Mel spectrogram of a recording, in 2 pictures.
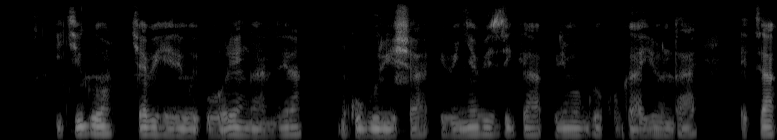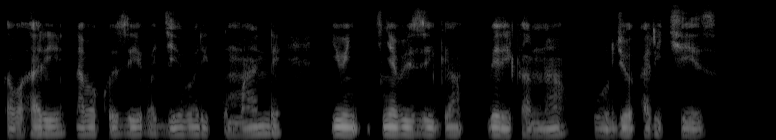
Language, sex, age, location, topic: Kinyarwanda, male, 18-24, Kigali, finance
